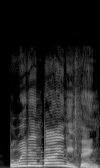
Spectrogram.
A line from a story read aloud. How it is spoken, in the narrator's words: Clovis whined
